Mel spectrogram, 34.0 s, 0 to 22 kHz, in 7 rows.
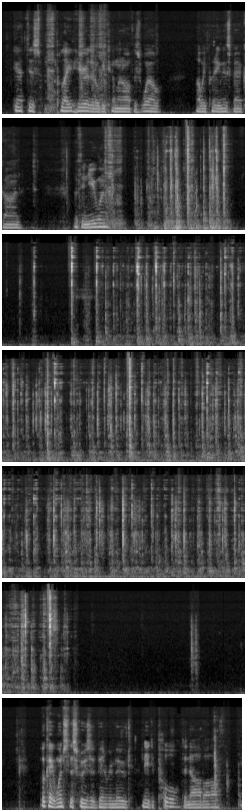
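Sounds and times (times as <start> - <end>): metal scraping: 0.6 - 2.7, 6.3 - 9.6, 10.2 - 25.8.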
